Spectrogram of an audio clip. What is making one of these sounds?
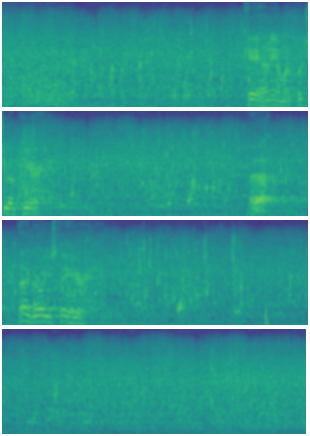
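Water sloshes and splashes around people wading.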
